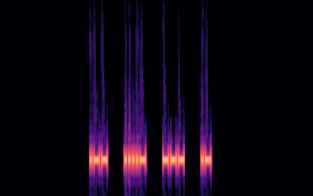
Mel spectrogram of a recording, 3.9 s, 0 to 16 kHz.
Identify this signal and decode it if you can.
Morse code, heard as a keyed tone, about 50 wpm, spaced as for 28 wpm, 700 Hz. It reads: W4OA
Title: USA Call Signs - 4 Characters - 3x Character Spacing - 50wpm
